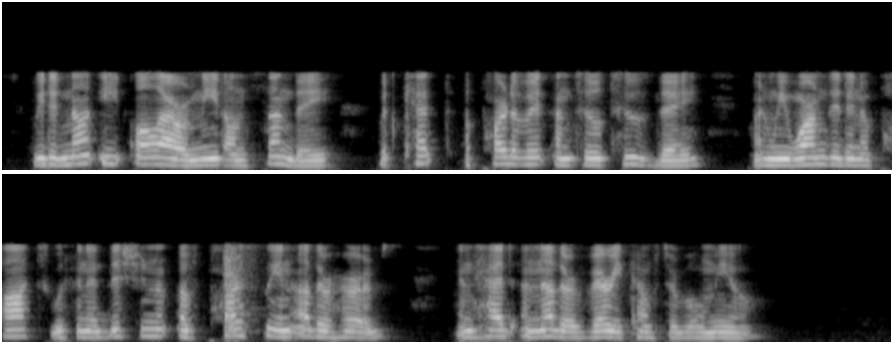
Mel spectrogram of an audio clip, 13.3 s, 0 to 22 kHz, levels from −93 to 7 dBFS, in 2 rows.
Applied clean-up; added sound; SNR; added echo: classical method log-MMSE.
